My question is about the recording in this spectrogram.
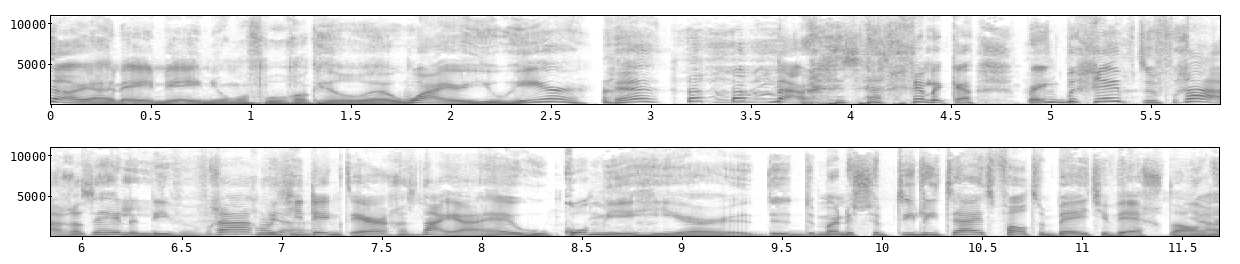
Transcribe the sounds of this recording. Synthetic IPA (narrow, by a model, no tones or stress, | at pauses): nowjaɛnenenjoŋəvruχokɦɪːlˠʋajaɹjuɦiːɹɦɛnowtɪsɛjχənləkmaːɹɪɡ̚bəχrejp̚dəvraːχdɪs̬ənɦejləlivəvraːχʋɑntjədɛŋk̚tɛɹχəns̬nowjaɦɛɦukɔmjəɦiːɹəmaːɹdəsɵp̚tilitɛjtfɑlˠtənbejtjəʋɛχdɑn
